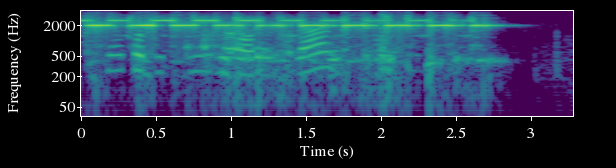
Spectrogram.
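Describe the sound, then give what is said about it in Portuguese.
A telephone rings with a warbling electronic tone that rapidly alternates between two high pitches, steady and fairly loud for about three seconds while people talk over it, then cuts off. “É o telefone.”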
